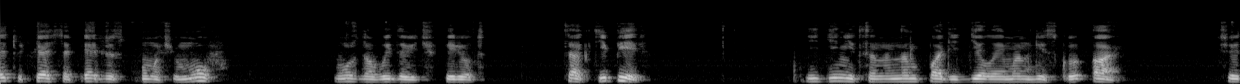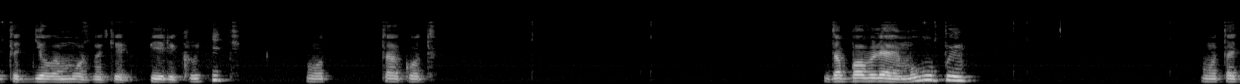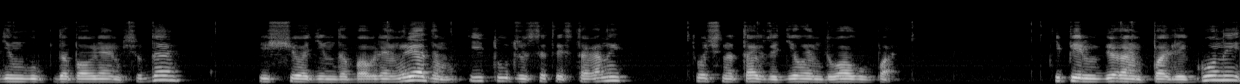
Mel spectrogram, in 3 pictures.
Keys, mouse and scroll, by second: 1.3 click, 2.5 click, 3.8 middle click, 5.2 middle click, 6.8 scroll down 3, 7.8 KP_1, 10.1 a, 12.3 click, 13.6 click, 18.8 click, 21.6 click, 22.4 click, 24.1 click, 27.1 click, 29.4 click, 32.3 click, 35.1 click, 35.9 click, 36.5-37.0 scroll up 5.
